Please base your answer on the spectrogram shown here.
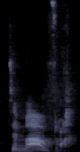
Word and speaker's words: de Moivre: She said, de Mavre.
